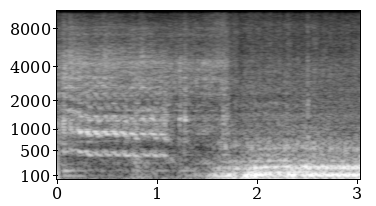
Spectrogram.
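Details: V8 reversing up a hill; the gearbox is fine. A deep rumble bogs and labours as load comes on instead of pulling cleanly. The engine is struggling under load and needs tuning (plugs, timing).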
